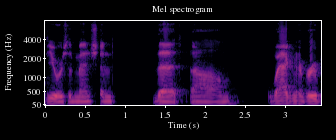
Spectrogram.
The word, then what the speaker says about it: Wagner: have mentioned that um wagner group is actually pronounced wagner group um since they're german so i guess that would be the case so the next question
